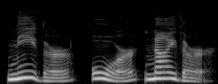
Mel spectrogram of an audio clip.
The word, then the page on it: neither: níːðə r; ニーザァ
